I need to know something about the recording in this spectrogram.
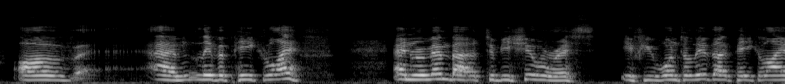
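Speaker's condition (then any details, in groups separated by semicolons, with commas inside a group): Cerebral palsy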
